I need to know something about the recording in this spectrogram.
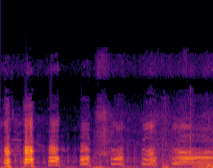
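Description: Men laughing hard, a quick run of short bursts of laughter, over a low rumble.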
